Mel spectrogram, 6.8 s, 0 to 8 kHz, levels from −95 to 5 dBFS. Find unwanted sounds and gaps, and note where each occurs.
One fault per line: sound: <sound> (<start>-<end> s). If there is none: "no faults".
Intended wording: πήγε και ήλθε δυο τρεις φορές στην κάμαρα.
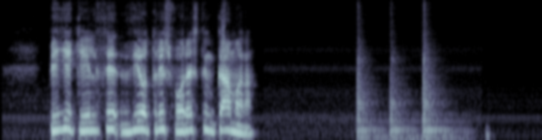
sound: thud (4.5-6.0 s)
